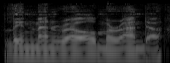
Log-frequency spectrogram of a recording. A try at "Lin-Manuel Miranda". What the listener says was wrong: You were really close. You threw like an extra R in there. It's Lin-Manuel, and you said Lin-Manuel.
